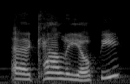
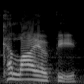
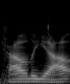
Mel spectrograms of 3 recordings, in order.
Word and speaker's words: Calliope: I used to pronounce it like Calliope, but then everybody was like, no, you're doing it wrong. It's Calliope. And nobody corrected me. Calliope. Yeah, like the instrument.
